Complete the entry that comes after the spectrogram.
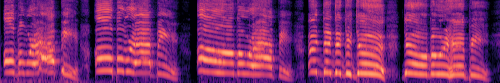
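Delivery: hammed-up tearful wail, loud; mock sob. Streamer fake-sobs to chat about being happy, hammed up. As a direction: cry out a fake lament.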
